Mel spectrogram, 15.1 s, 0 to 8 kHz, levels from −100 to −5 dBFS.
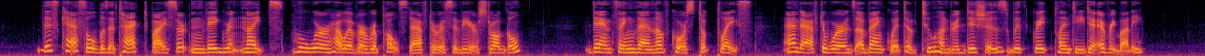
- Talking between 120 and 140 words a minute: Yes, slow, 135 wpm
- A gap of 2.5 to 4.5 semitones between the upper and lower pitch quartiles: Yes, average, 2.8 semitones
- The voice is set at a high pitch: Yes, high, 200 Hz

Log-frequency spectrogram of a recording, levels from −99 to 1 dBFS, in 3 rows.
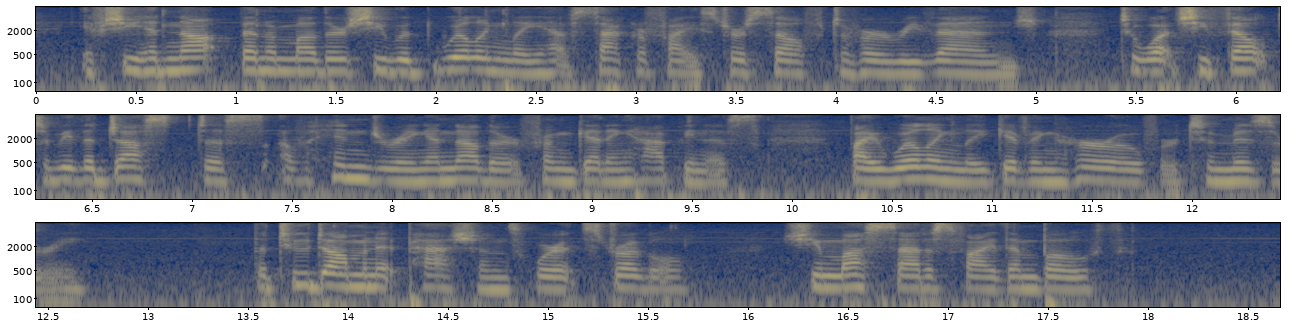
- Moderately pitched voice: Yes, medium, 180 Hz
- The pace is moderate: Yes, average, 155 wpm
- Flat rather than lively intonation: Yes, narrow, 2.2 semitones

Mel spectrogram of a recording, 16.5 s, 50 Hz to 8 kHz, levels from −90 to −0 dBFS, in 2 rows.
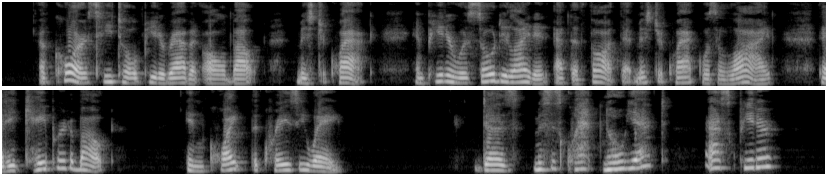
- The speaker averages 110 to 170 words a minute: Yes, average, 140 wpm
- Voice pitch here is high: Yes, high, 195 Hz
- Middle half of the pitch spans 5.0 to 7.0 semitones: Yes, average, 5.3 semitones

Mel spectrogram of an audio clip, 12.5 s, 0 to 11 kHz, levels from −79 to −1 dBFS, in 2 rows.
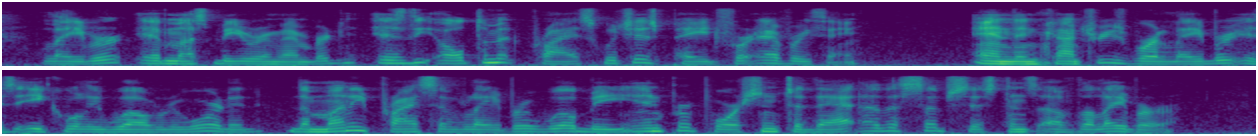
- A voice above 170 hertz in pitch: No, low, 135 Hz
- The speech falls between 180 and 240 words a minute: Yes, average, 195 wpm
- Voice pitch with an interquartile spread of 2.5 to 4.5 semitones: Yes, average, 3.3 semitones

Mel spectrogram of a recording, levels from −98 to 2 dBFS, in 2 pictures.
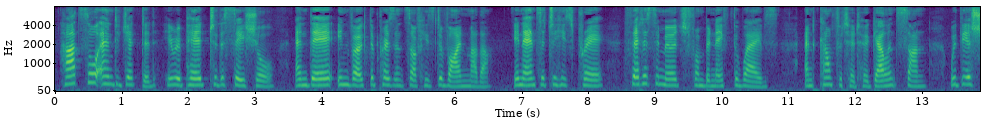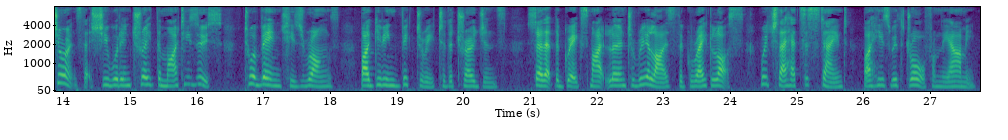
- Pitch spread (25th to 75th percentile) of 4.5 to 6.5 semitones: No, average, 3.5 semitones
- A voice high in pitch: Yes, high, 215 Hz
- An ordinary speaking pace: Yes, average, 165 wpm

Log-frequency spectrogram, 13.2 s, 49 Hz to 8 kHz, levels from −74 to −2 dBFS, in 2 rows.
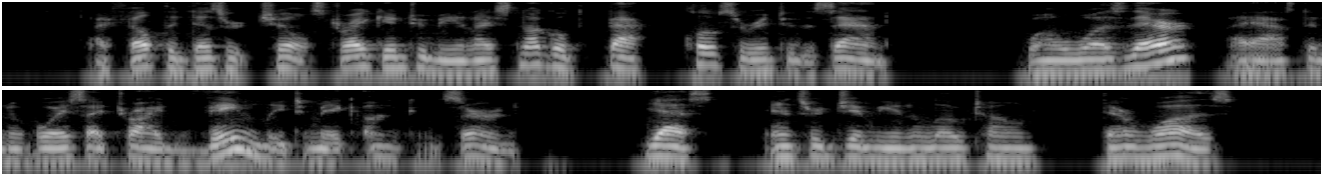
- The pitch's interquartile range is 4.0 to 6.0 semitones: No, average, 3.1 semitones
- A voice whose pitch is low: Yes, low, 120 Hz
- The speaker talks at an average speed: Yes, average, 190 wpm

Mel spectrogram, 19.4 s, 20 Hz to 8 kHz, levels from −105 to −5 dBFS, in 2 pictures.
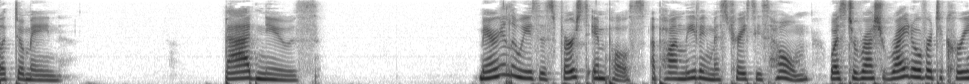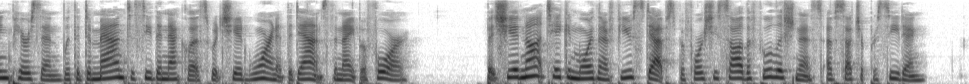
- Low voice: No, high, 215 Hz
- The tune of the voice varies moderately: Yes, average, 3.8 semitones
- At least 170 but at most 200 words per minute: Yes, average, 175 wpm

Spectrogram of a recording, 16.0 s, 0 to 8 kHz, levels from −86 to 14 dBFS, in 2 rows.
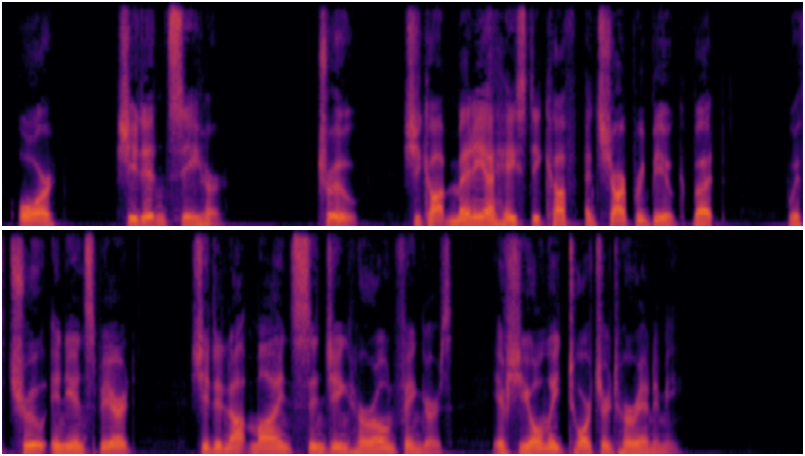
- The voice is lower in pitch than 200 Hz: Yes, medium, 140 Hz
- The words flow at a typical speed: No, slow, 130 wpm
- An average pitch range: Yes, average, 4.8 semitones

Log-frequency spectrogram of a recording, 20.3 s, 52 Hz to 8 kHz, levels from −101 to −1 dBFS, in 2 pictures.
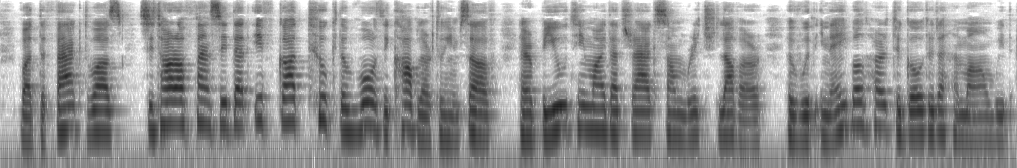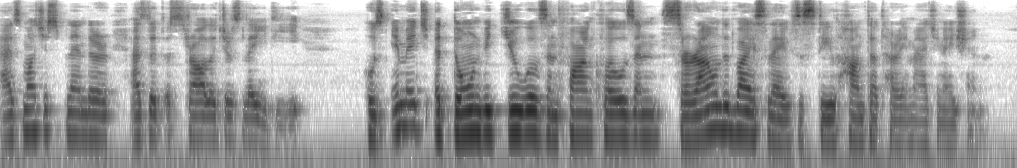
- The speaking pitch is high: No, medium, 140 Hz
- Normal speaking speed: Yes, average, 160 wpm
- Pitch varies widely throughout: No, average, 3.5 semitones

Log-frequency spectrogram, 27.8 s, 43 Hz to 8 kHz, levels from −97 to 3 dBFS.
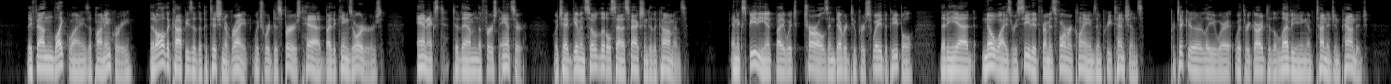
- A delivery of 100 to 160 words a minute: Yes, average, 145 wpm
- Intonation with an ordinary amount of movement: Yes, average, 3.1 semitones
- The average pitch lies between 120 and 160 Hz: No, low, 100 Hz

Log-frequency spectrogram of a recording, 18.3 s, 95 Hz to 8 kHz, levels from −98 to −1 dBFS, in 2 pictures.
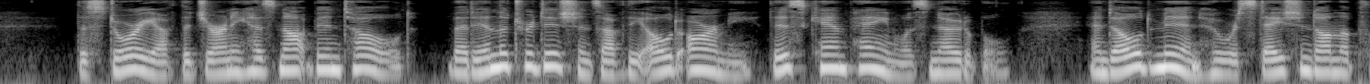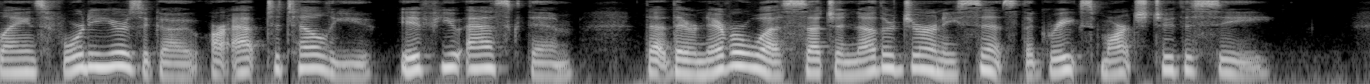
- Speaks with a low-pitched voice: No, medium, 185 Hz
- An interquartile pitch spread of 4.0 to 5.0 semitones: Yes, average, 4.4 semitones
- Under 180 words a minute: No, average, 185 wpm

